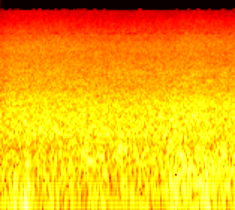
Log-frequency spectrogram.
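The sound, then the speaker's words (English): Waves wash onto a beach in Cornwall, heard as a steady, loud roar of surf with no separate breaks standing out. “Yes, that's the sound of Portsmouth Beach in Cornwall,”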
